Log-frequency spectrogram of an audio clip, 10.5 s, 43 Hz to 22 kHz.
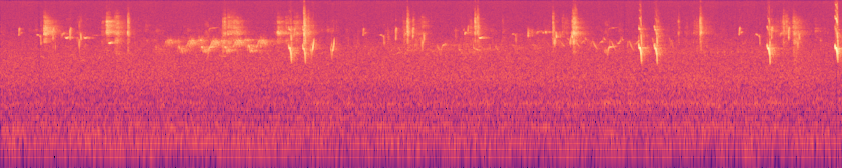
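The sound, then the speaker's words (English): A wild male bird about 20 feet up sings short, high-pitched song phrases, with bright chirps and quick trills recurring throughout over a steady low background rumble. No one speaks. “Little song phrases there about it.”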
